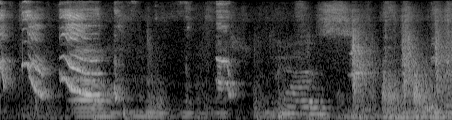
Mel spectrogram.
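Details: Cavalier King Charles Spaniel puppies raised indoors in a home puppy pen; a high, falling whine opens the clip, followed by shorter whimpers, with a person talking at the same time.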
